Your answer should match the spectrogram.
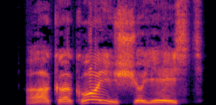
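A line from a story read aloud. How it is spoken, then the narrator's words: Growl. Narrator (Russian): рыкнул полномуч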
